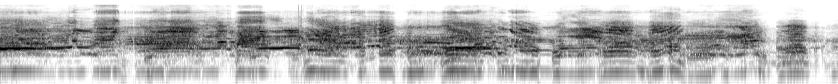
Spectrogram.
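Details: Flock of domestic geese brought from Netrokona to a Tangail home in Bangladesh, honking because strangers have come near. Egg-laying season. Brassy, overlapping honks in irregular bursts with brief quiet dips and faint human voices.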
